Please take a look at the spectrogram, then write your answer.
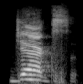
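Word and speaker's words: Jacques: जैसे लिखा रहता है जैक्स, बट इसको प्रोनाउंस क्या करते हैं, प्रोनाउंस करते हैं जैक।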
